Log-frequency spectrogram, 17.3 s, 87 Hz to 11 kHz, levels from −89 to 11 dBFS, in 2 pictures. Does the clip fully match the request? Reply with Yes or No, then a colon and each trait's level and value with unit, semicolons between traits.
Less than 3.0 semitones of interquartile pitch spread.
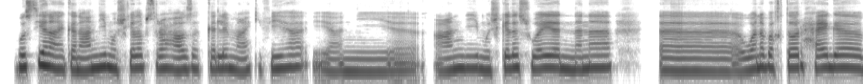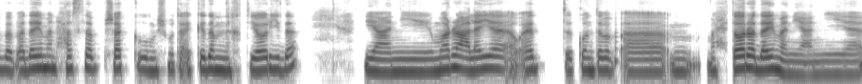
Yes: narrow, 2.4 semitones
